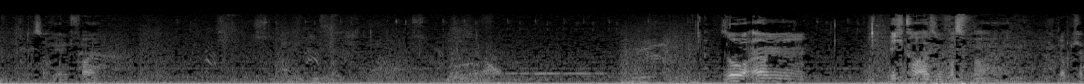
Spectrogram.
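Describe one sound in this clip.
Game spells crackle and clash in a fantasy battle.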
